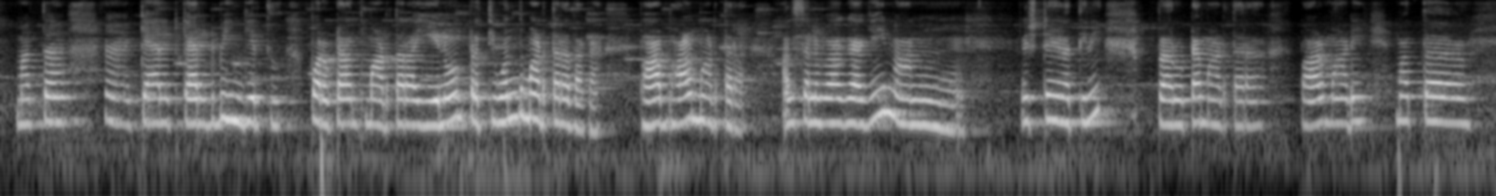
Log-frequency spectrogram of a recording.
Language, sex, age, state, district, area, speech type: Kannada, female, 30-45, Karnataka, Bidar, urban, spontaneous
